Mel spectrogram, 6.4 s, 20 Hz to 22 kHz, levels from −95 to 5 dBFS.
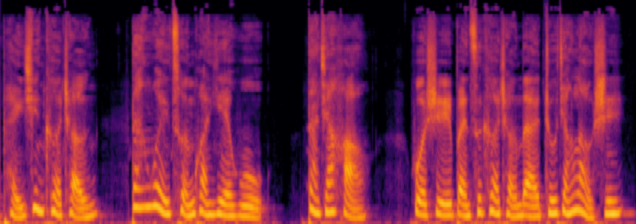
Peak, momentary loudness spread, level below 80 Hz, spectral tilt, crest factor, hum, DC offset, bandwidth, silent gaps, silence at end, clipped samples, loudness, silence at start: -2 dBFS; 7 LU; -32 dBFS; -5 dB/octave; 14 dB; none; under 0.1%; over 20 kHz; none; 0 s; under 0.1%; -15 LUFS; 0 s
